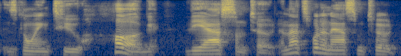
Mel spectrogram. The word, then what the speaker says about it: asymptote: is called an asymptote asymptote when you pronounce it I think the P is silent so asymptotes and our asymptotes in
